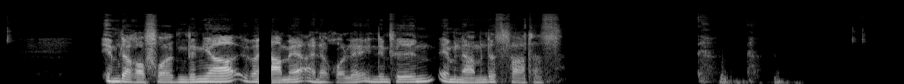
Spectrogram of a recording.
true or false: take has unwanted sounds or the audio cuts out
true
